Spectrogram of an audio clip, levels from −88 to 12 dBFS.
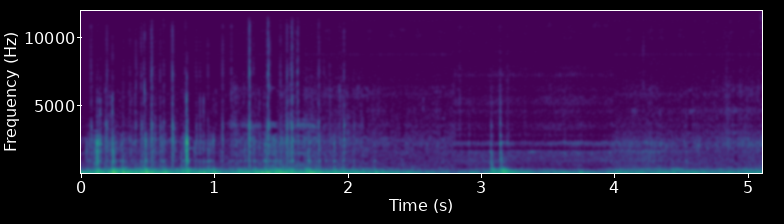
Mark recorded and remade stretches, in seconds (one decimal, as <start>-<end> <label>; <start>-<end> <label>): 0.0-2.8 recorded; 2.8-4.0 remade; 4.0-5.1 recorded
